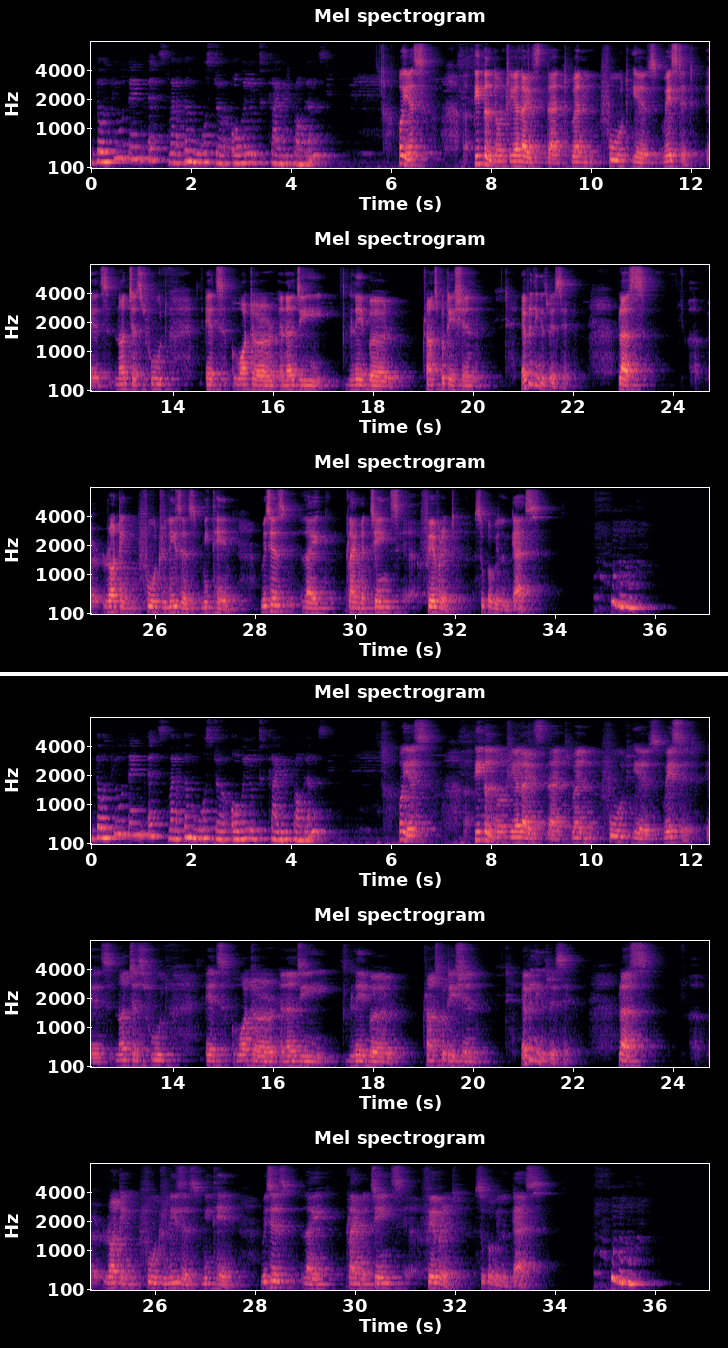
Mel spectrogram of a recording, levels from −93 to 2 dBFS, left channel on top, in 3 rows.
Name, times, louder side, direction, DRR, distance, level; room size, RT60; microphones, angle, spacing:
voice 1, 0.0-3.3 3.6-4.6 34.8-35.8, right 2 dB, 45° right, 1 dB, 0.4 m, -30 dB
voice 2, 5.8-6.7 7.0-11.9 12.3-14.4 14.6-17.0 17.4-18.4 19.0-20.1 20.6-21.9 22.4-23.4 24.4-29.3 29.8-31.9 32.4-33.7, left 3 dB, 65° left, 4 dB, 0.5 m, -31 dB
4.7 x 3.2 x 3.1 m, 1.0 s
head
